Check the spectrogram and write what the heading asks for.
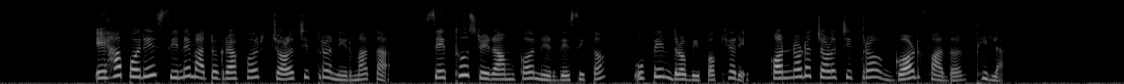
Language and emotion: Odia, neutral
